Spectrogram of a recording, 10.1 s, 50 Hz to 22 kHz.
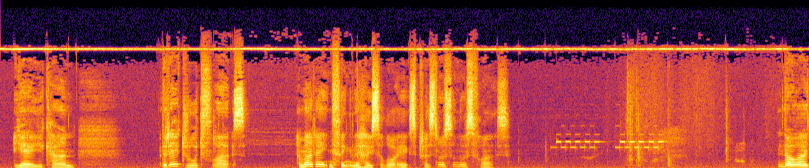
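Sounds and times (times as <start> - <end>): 
low noise: 0.0 - 10.1
speech: 0.2 - 1.3, 2.0 - 6.4, 9.7 - 10.1
mobile phone ringing out of a handbag: 6.9 - 8.4.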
